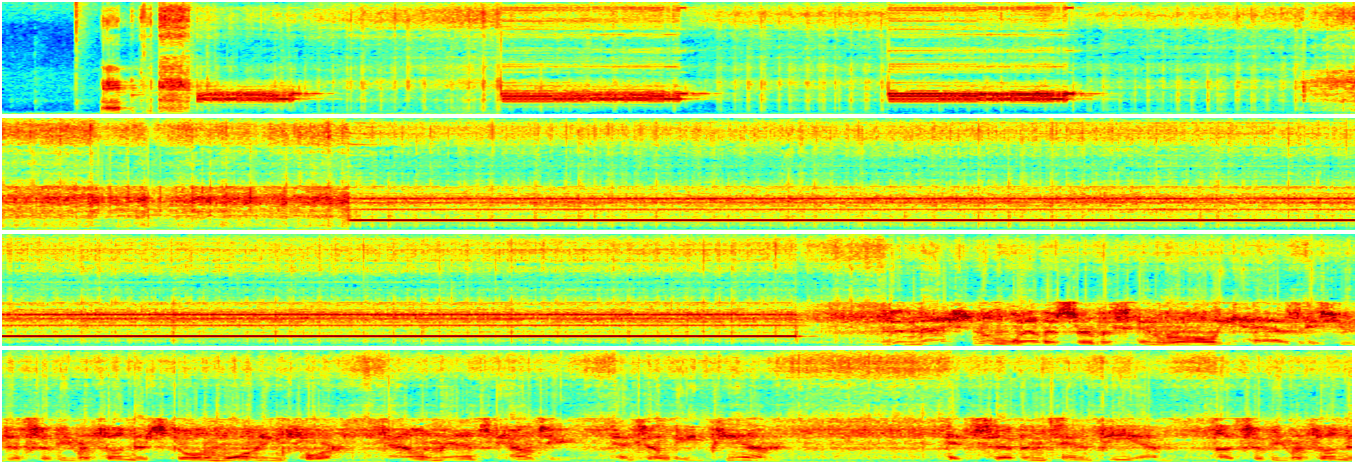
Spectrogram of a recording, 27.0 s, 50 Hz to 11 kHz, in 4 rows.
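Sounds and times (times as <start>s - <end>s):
radio hiss: 0.4s - 27.0s
steady warning alarm tone: 8.5s - 17.6s.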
